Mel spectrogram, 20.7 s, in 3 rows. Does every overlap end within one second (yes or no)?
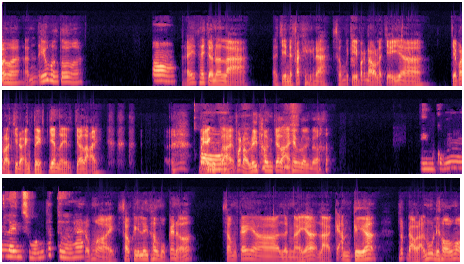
yes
